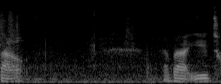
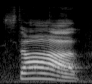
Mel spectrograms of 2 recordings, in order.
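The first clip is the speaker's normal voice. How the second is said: loud, higher shout of stop; sharp shout; 8 semitones higher, 15 dB louder than usual. Real, not acted. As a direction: cut the dog off loudly. Yelling at the screaming dog.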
